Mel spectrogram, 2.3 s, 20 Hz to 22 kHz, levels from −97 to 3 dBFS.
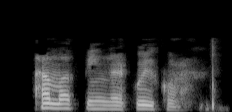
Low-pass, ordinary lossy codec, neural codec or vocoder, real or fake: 5.4 kHz; MP3, 24 kbps; codec, 24 kHz, 1.2 kbps, DualCodec; fake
